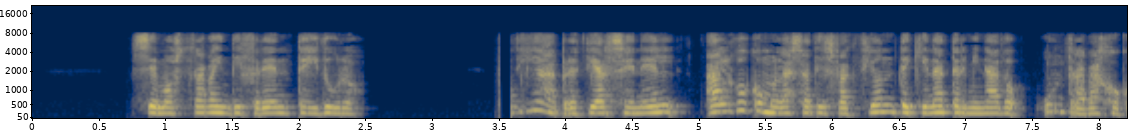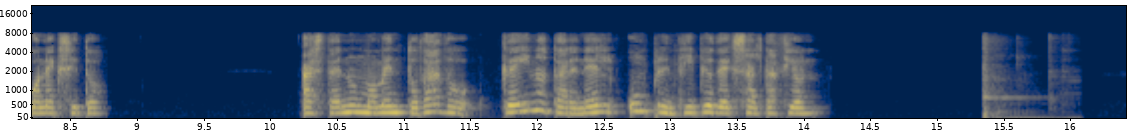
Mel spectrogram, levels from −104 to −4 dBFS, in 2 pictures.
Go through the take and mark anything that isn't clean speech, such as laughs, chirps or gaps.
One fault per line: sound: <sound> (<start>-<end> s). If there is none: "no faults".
sound: dropout (3.5-3.6 s)
sound: thud (15.3-16.1 s)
